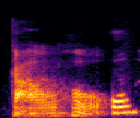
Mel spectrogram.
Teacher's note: And then, of course, we have our ho, our low tone ho, 6th tone.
